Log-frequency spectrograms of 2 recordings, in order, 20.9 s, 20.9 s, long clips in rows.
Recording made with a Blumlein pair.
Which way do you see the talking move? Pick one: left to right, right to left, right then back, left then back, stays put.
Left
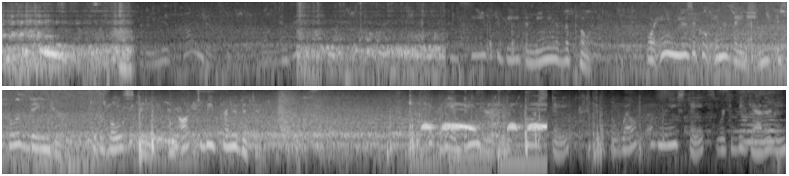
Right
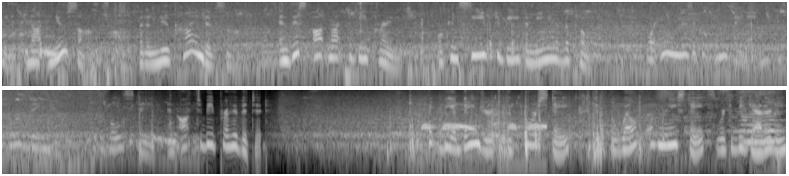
left then back.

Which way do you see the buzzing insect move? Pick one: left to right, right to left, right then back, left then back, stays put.
left then back.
